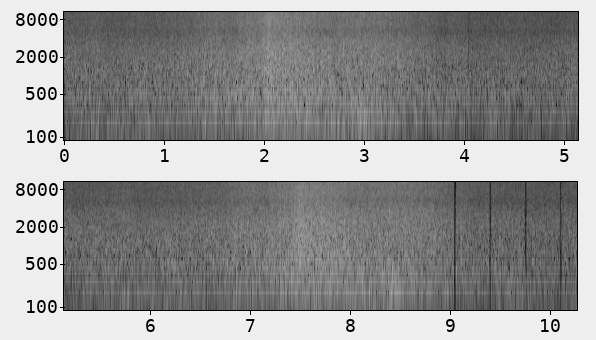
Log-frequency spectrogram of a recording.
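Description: Ocean surf: a steady rush of wave noise that swells twice, about two seconds in and again at about seven and a half seconds, as waves wash in.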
